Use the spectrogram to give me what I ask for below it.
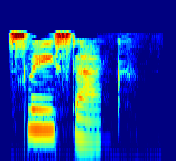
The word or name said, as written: sleestack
